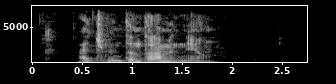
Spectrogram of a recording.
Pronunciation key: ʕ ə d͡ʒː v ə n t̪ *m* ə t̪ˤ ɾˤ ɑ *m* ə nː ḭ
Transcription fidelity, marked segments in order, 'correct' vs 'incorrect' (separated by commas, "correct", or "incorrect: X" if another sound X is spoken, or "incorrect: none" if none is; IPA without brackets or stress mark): incorrect: n, correct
